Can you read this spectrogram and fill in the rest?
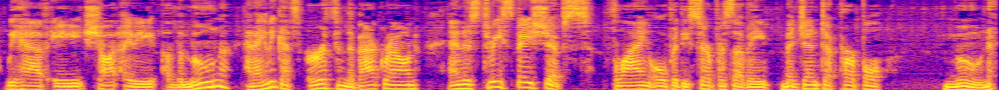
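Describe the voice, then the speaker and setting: A man presenting a book by reading its printed text aloud with commentary, in a halting, deliberate, itemizing way with pauses. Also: medium pitch, fairly bright tone, husky. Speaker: presenter of a retro video game book.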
